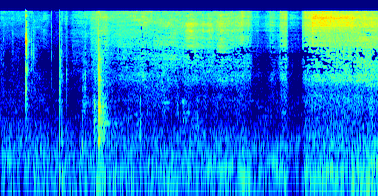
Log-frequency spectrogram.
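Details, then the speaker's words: New minisplit air conditioner evaporator shipped charged with compressed air, not refrigerant; handling scrapes, then a sudden steady hiss as the cap is removed, showing the coil held its charge and has no leak. "Eso nos indica que tiene aire comprimido para que nos indique que no tiene fuga. Esto no es gas, lo que tiene del evaporador es solo aire."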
